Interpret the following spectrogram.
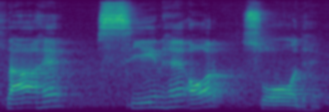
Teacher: سا نرم پڑھیں گے، سین پتلا پڑھیں گے سیٹی کی آواز کے ساتھ اور صاد اس کو موٹی آواز میں پڑھیں گے سیٹی کی آواز کے ساتھ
